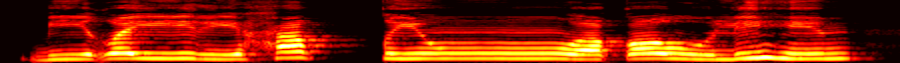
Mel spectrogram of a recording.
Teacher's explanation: وَقَتْلِهِمُ الْأَنْبِيَاءَ بِغَيْرِ حَقٍّ وَقَوْلِهِمْ، یہ دیکھیں بِغَيْرِ حَقٍّ، قوف کے نیچے تنوین ہے، تنوین کے بعد جو ہے واو آ رہا ہے، اور واو جو ہے حروف یرملون میں سے ہے تو یہاں پر ادغام ہوگا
